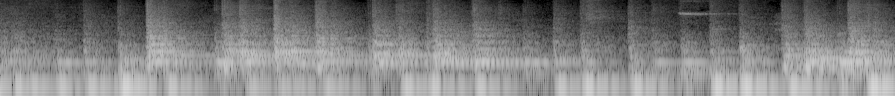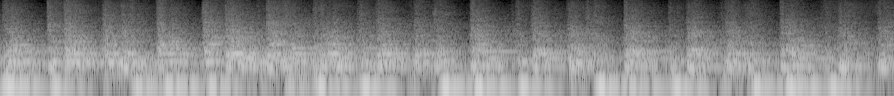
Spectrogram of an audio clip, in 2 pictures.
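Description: Djembe hand drums played in a fast, steady rhythm, with deep bass strokes and sharp slaps.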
